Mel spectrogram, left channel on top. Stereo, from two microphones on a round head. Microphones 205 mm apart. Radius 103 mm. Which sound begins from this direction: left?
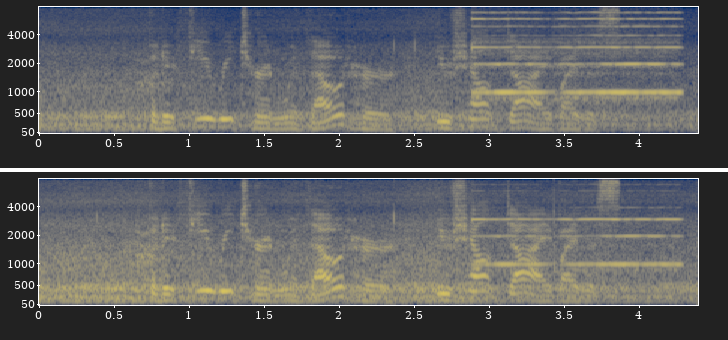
A violin, at 2.9 s.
